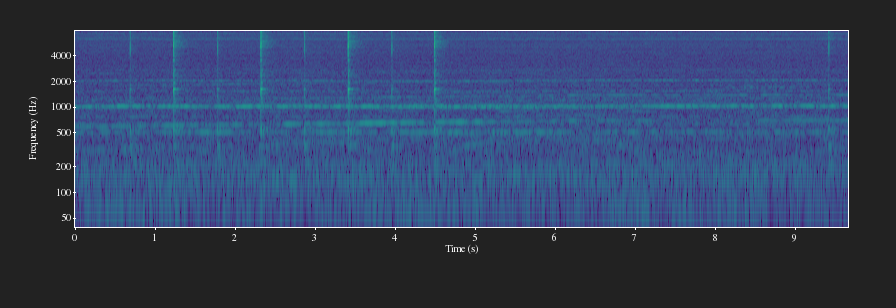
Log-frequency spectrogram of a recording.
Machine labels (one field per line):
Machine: valve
